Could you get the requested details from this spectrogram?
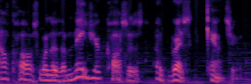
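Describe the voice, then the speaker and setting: With music in the background, a man speaks at a fairly high pitch and with lively intonation. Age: 80s+. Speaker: physician and nutritionist. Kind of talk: interview answer.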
